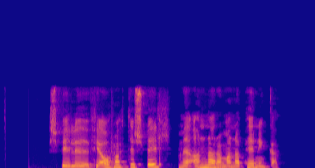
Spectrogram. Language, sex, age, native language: Icelandic, female, 40-49, Icelandic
